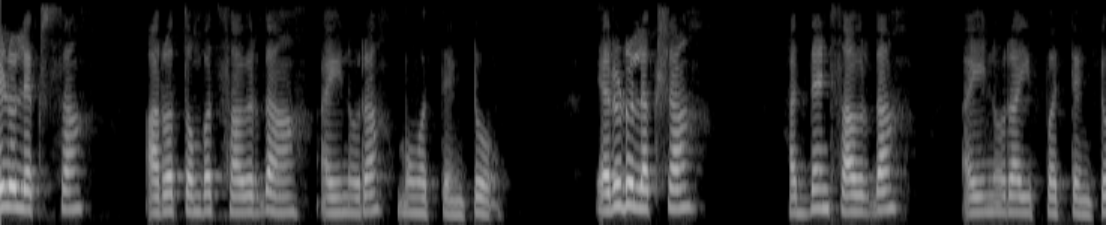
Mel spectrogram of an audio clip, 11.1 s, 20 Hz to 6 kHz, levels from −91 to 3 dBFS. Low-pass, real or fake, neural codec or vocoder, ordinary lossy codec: 5.4 kHz; real; none; none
